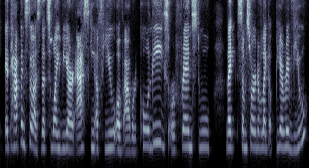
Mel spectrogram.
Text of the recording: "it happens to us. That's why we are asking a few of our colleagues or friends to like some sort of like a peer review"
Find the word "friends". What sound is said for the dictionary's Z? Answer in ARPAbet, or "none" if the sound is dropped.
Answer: S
